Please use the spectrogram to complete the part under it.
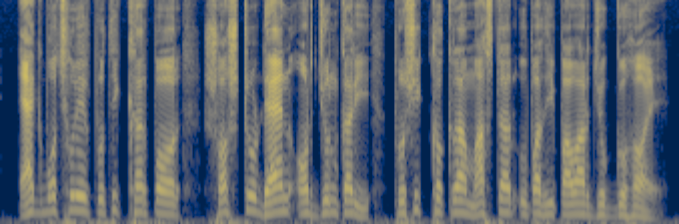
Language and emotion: Bengali, neutral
